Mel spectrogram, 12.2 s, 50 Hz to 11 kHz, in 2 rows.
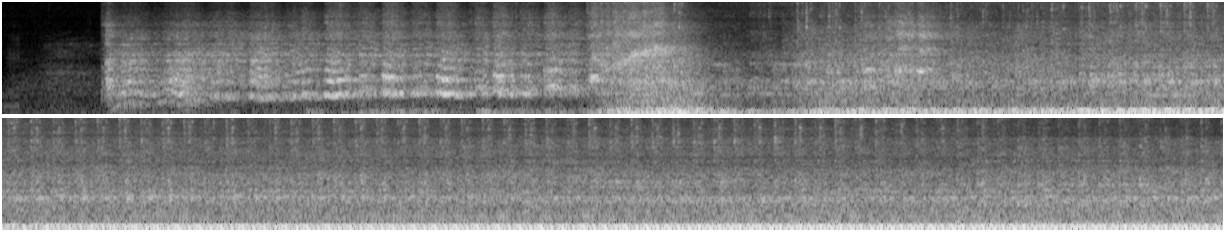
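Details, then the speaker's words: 1937 Pontiac junkyard-rescue engine with new carburetor, mixture just richened: cranks, catches and settles into a steady, even, deep burbling idle with no misses; smoke is automatic transmission fluid burning off the header from an earlier cooler-line leak. "Seems fine. Are you on it? Okay. Woohoo! Sounds good."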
